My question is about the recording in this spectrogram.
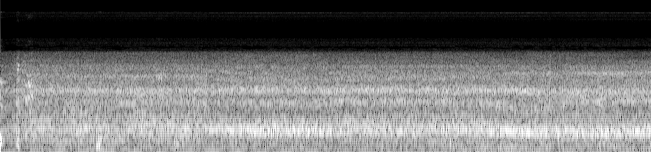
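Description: Handheld heat gun blowing steadily, heating carbon fiber vinyl film to make it pliable so it sticks to the roof edge.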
